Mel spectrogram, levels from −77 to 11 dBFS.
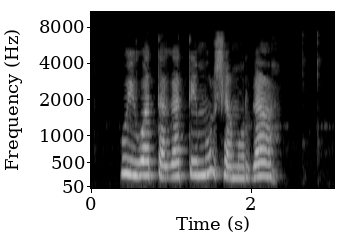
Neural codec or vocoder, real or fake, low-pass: none; real; 7.2 kHz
